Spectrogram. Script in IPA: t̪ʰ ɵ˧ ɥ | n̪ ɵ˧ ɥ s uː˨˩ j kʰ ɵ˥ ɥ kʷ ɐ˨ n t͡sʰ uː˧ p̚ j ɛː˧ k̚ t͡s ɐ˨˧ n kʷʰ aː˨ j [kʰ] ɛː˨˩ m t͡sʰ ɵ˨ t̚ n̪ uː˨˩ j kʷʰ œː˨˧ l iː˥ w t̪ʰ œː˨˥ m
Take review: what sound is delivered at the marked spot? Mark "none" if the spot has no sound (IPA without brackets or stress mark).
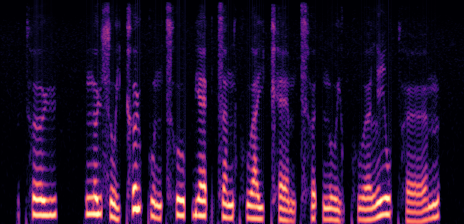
kʰ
